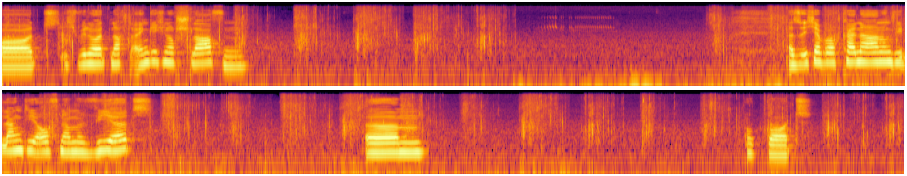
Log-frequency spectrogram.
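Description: A young woman talks quietly into a microphone, close up.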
